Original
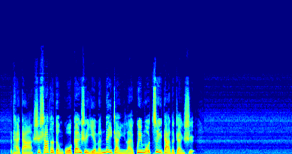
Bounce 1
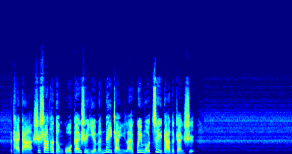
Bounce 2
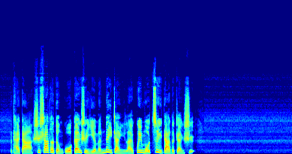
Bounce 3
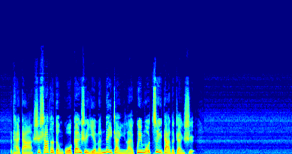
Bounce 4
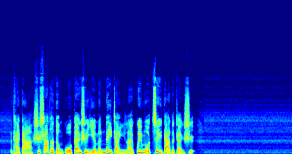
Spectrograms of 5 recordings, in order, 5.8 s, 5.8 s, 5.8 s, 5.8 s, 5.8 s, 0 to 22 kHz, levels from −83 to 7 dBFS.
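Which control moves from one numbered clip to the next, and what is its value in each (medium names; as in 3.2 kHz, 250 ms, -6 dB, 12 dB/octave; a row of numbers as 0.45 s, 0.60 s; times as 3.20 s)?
high-pass, cutoff frequency: 1.4 kHz, 510 Hz, 47 Hz, 140 Hz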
